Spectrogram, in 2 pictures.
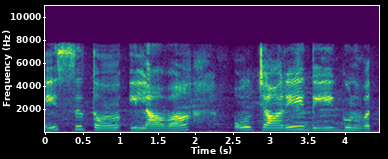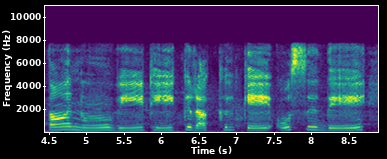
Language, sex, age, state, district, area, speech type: Punjabi, female, 18-30, Punjab, Fazilka, rural, spontaneous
